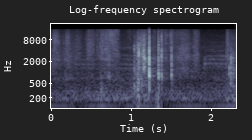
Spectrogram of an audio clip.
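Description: Fabric tool bag being handled: rustling and soft clicks as its flap is folded down over the back pocket, with a short cluster of sharper knocks a little past the middle.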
